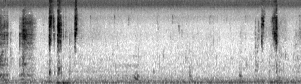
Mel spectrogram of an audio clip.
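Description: A few short knocks and clicks of handling at a boat's live well as a bass is taken out: a cluster in the first second and a half and two more near the end, over a faint low rumble.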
